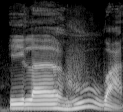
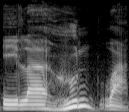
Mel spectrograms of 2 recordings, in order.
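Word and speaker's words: إِلَٰهٌ وَاحِدٌ: Tidak boleh tanwin ini dibaca izhar. Apa artinya izhar? Idhar itu artinya jelas. Yaitu tanwin ini cara bacanya tidak boleh dibaca jelas. Seperti contoh ilahun wa tidak boleh. Yang benar tanwin ini langsung menyatu atau langsung idgham ke huruf wawu. Itu namanya idgham ilahua seperti itu.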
